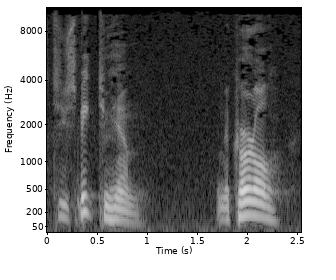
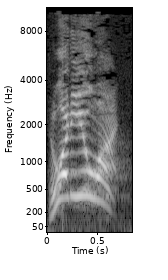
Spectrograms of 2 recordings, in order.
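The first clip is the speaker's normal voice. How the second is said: much higher, louder bark at the airman; barked question; 5 dB louder, faster than usual. Retold or imitated. Colonel barking at the airman who came in, much higher and louder. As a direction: snap it at him like a pompous colonel. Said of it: "he barked".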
